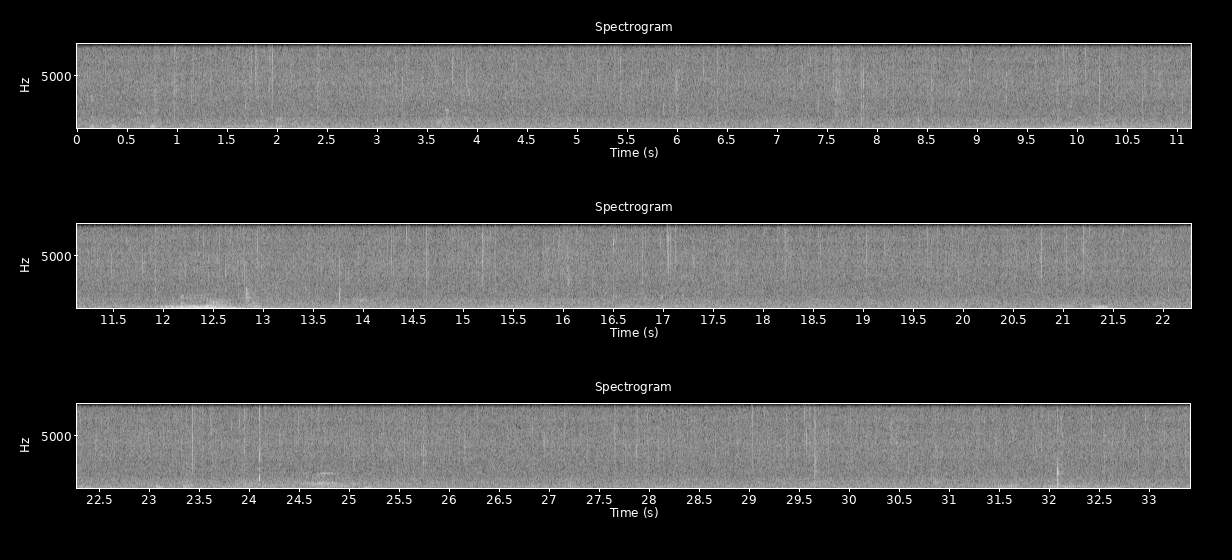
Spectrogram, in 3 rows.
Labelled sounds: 12.2	12.4	humpback whale, 1.0 to 1.4 kHz
24.6	24.9	humpback whale, 1.2 to 1.5 kHz

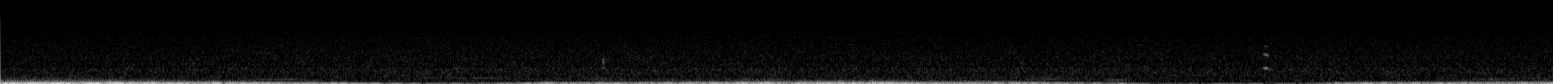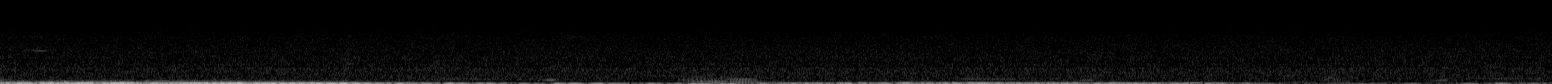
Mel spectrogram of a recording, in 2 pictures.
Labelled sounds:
15.8	16.0	humpback whale, 1.8 to 1.9 kHz

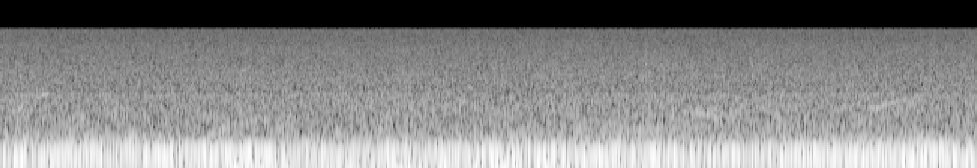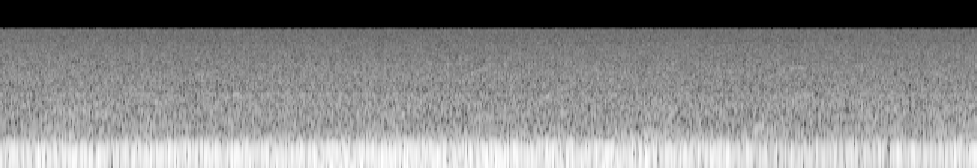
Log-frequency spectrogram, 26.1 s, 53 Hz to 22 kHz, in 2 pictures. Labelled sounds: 19.3	19.5	humpback whale, 1.5 to 1.9 kHz

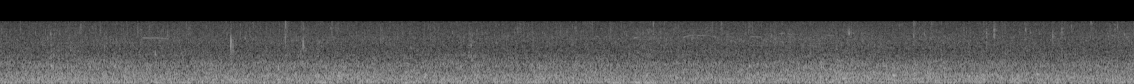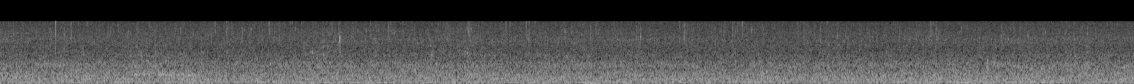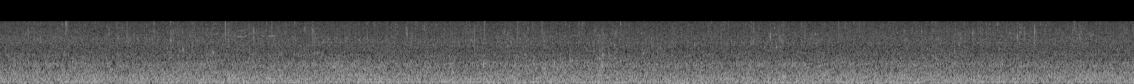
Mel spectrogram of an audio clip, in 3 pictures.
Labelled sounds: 1.4	1.7	Pacific white-sided dolphin, 3.2 to 3.5 kHz
6.9	7.1	Pacific white-sided dolphin, 3.8 to 3.9 kHz

